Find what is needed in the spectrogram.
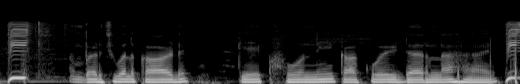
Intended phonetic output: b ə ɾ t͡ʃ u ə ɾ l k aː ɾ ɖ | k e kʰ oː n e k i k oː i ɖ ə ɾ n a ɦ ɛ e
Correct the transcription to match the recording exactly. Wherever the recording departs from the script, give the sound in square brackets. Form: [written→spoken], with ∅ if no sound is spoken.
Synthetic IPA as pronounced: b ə ɾ t͡ʃ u ə [ɾ→∅] l k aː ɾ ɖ | k e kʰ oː n e k [i→a] k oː i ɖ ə ɾ n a ɦ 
